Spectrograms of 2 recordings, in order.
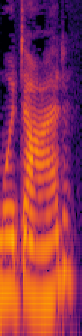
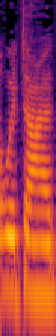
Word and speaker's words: Widad: That is, is spelled exactly like Pamela with a C. So my spiritual name, Widad, Widad.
